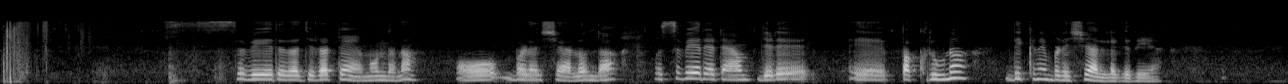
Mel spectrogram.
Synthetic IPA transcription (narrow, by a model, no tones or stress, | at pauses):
səʋeːɾd̪aːd͡ʒeːɽaːʈɛːmɦõːnd̪aːnaː | oːbəɽa̰ːʃɛːlɦõːnd̪aːoːsəʋeːɾaːʈɛːmd͡ʒeːɽḛː | pəkʰːɾuːnaː | d̪ɪkʰneːbəɽeːʃɛːlːəɡd̪ḛːɛ̰ː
